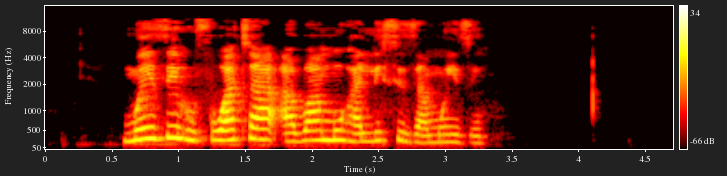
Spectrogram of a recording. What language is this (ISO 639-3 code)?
swa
